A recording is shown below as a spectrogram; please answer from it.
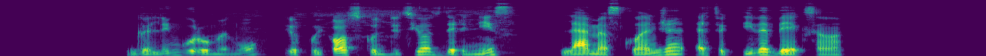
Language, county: Lithuanian, Vilnius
